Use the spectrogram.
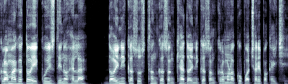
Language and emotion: Odia, neutral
